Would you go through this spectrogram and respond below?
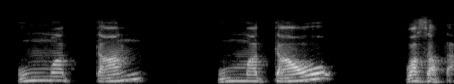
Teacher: নাসিকা মূল হইতে যে আওয়াজে হরফ উচ্চারিত হয় তাহাকে গুণনা বলে। নাসিকার মধ্য হইতে চন্দ্রবিন্দুর আওয়াজে এক আলিফ টান পরিমাণ গুণনা পড়া হয়।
